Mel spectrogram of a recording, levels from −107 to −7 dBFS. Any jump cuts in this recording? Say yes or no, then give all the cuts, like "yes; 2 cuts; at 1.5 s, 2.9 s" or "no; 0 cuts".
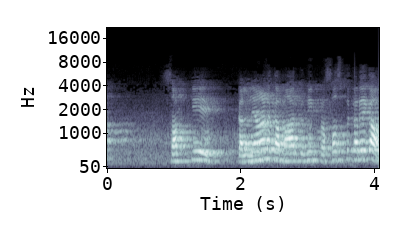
no; 0 cuts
